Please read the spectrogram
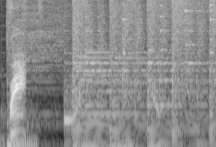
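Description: A single cartoon duck quack at the start, then a brief pause before upbeat electronic children's music with a steady beat comes in.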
